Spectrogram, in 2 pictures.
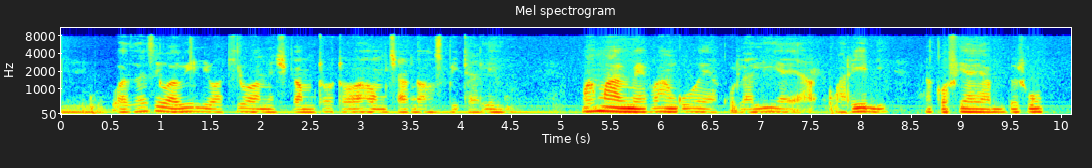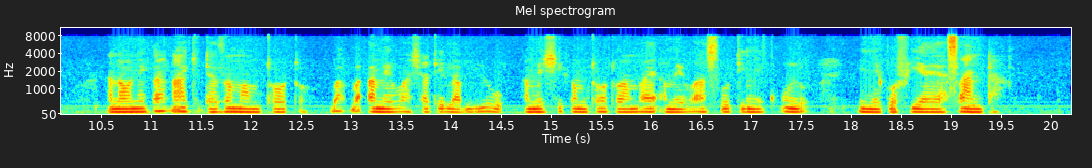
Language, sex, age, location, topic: Swahili, male, 25-35, Mombasa, health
